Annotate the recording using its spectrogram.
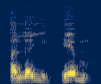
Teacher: पकड़ लेंगे होठों को, अलैहिम थोड़ा भी गुन्ना नहीं करेंगे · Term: इज़हार शफ़ी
